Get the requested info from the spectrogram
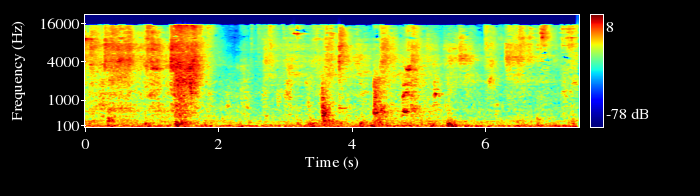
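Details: Bailey, a young female German Shepherd with aggression issues, reactive to other dogs, animals and vehicles, on day one of a two-week board and train; sharp broadband barks in irregular bursts over steady background noise.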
